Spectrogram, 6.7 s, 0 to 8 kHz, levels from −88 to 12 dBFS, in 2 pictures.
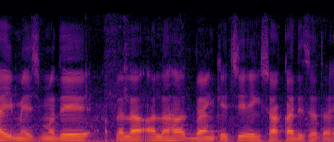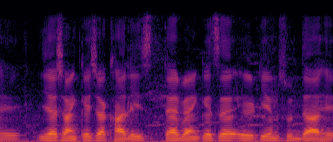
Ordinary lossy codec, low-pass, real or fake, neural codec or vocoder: none; 7.2 kHz; real; none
